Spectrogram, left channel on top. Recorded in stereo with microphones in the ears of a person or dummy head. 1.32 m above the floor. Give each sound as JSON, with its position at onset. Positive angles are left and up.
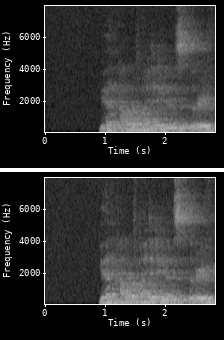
{"t": 0.9, "sound": "a man speaking", "side_deg": -75, "distance_m": 8.5}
